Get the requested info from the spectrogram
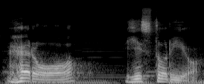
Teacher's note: Літара ГО чытаецца як ГО фрыкатыўная.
